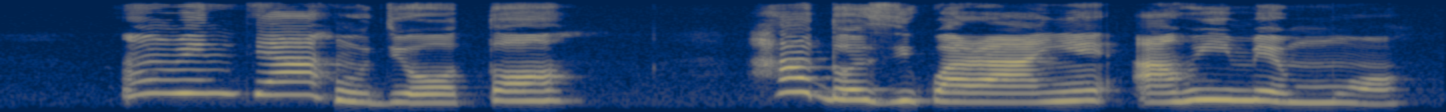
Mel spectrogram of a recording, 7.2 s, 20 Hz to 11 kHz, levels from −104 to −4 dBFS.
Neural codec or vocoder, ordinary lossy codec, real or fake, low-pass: none; none; real; 9.9 kHz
